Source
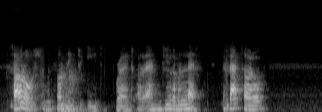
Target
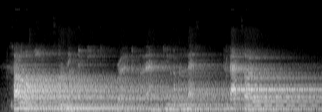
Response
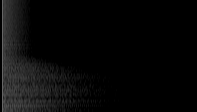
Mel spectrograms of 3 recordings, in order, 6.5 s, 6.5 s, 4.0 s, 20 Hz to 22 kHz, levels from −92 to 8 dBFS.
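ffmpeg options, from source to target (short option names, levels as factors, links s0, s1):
-filter_complex "[0:a]asettb=1/sr,asplit=3[s0][s1][s2];[s0]atrim=end=2.384[s3];[s1]atrim=start=2.38:end=4.63,asetpts=PTS-STARTPTS,afade=t=in:d=0.004:c=qsin,afade=t=out:st=2.246:d=0.004:c=qsin,equalizer=f=550:t=o:w=2.3:g=-8[s4];[s2]atrim=start=4.626[s5];[s3][s4]acrossfade=d=0.004:c1=hsin:c2=qsin[s6];[s6][s5]acrossfade=d=0.004:c1=qsin:c2=hsin[s7];[1:a]atrim=start_sample=2205,asetrate=28224,aresample=44100[s8];[s7][s8]afir=irnorm=-1:irlink=0,adynamicequalizer=threshold=0.0112:dfrequency=1600:dqfactor=0.7:tfrequency=1600:tqfactor=0.7:attack=5:release=100:ratio=0.375:range=3:mode=boostabove:tftype=highshelf,volume=2.66"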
